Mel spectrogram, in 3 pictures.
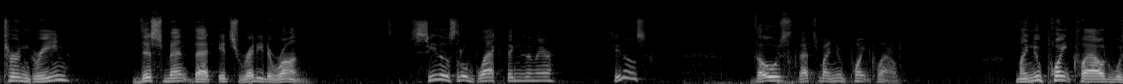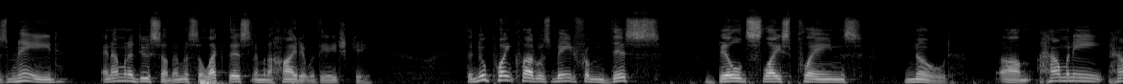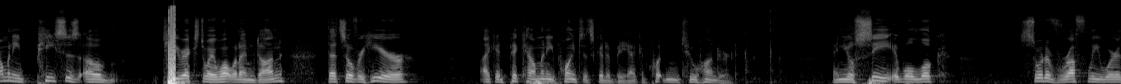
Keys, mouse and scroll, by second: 2.1 scroll up 2, 3.0-3.4 scroll up 4, 4.4 middle click, 4.5 scroll up 2, 4.6 middle click, 5.1-5.4 scroll up 4, 11.3-11.9 scroll down 6, 13.1 click, 14.0 click, 14.6 h, 16.6 click, 26.2-28.0 drag, 28.0 click, 29.5 KP_2, 29.8 KP_0, 30.4 KP_Enter, 31.7 s, 32.5-33.0 right drag.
